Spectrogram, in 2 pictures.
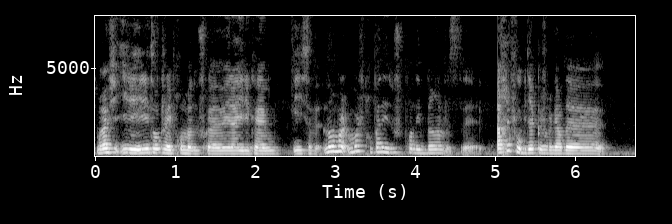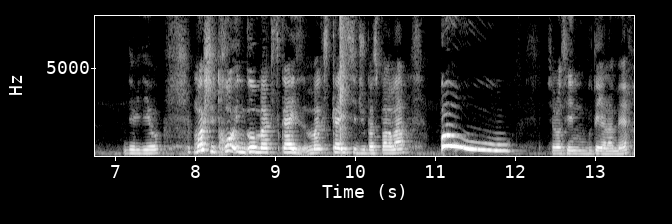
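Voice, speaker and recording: A woman's voice: mid-range voice, animated, quick pace, warm tone. A young woman in casual chat to camera as a vlogger, playful and self-mocking, with slang. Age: young adult.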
